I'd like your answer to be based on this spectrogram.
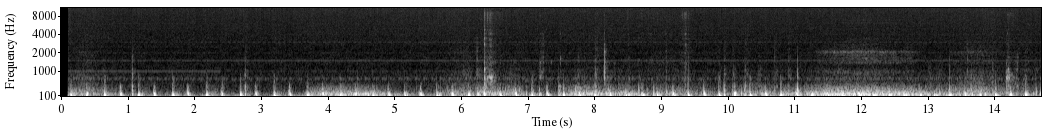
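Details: Female heart sound with ECG: fast, steady thumping heartbeats, roughly 120 to 130 a minute, over a faint background hum; rapid heartbeat (tachycardia).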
